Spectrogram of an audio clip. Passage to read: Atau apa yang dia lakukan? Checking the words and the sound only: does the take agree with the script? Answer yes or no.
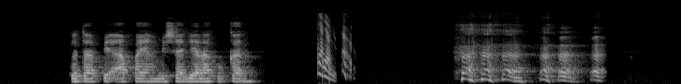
no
